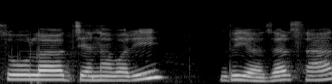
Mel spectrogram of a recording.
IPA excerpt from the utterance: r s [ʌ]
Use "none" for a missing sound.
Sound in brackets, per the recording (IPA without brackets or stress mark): a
